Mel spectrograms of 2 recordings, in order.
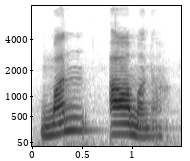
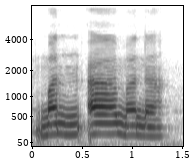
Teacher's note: এই নুন সাকিন বা তানবিন কে গুন্না না করিয়া স্পষ্ট করিয়া পড়িতে হয় ইহাকে ইজহারে হাকিকি বলা হয় তো আমরা জানলাম যে নুন সাকিন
